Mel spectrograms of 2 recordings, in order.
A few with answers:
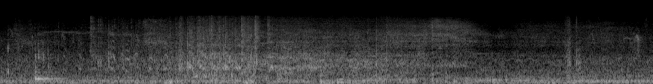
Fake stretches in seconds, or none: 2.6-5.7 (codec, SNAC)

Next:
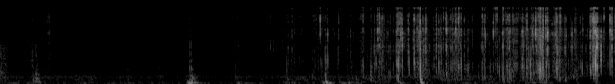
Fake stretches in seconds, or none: none

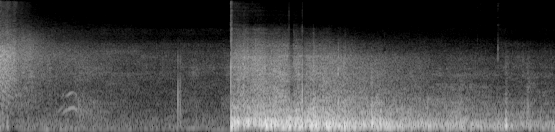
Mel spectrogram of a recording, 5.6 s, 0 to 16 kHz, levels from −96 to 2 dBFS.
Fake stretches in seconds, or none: 0.9-3.3 (codec, SNAC); 4.3-5.6

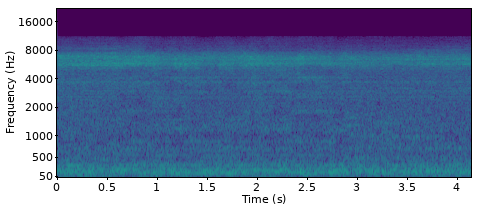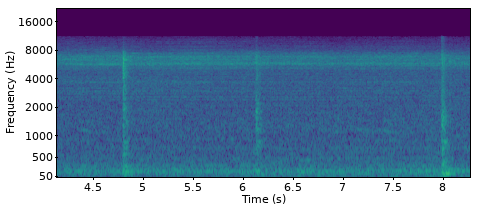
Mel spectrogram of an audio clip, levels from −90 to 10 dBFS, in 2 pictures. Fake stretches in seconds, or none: 0.6-2.9 (codec, SNAC)

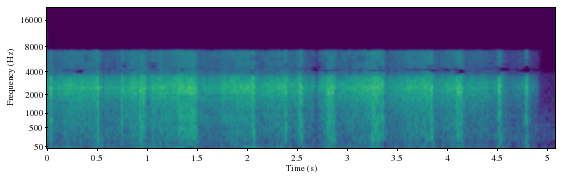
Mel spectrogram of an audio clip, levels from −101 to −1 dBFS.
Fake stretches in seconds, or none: 1.2-2.0 (codec, SNAC)

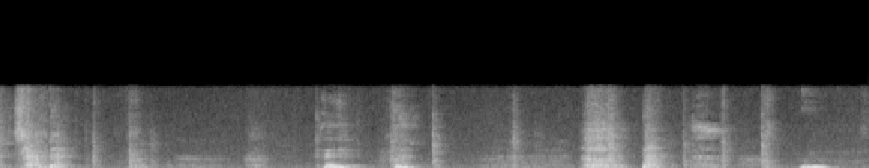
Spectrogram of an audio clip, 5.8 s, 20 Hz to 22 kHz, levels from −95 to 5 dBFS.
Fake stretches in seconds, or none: none

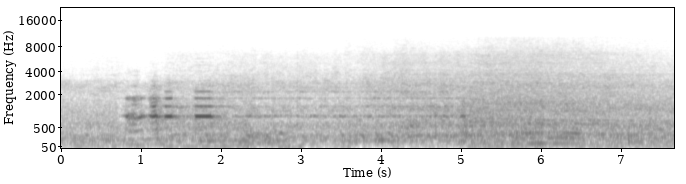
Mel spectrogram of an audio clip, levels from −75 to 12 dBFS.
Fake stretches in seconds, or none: 0.7-1.3 (codec, SNAC); 2.1-5.1

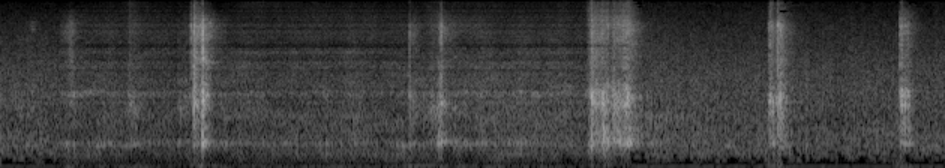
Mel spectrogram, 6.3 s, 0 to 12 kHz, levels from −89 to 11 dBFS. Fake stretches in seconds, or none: 0.4-4.2 (codec, SNAC)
